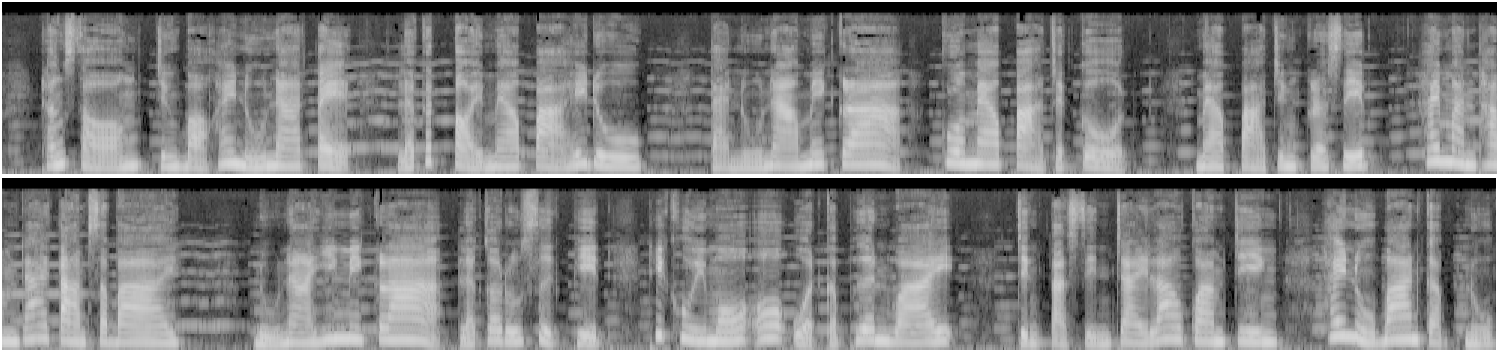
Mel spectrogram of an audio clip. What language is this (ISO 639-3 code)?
tha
